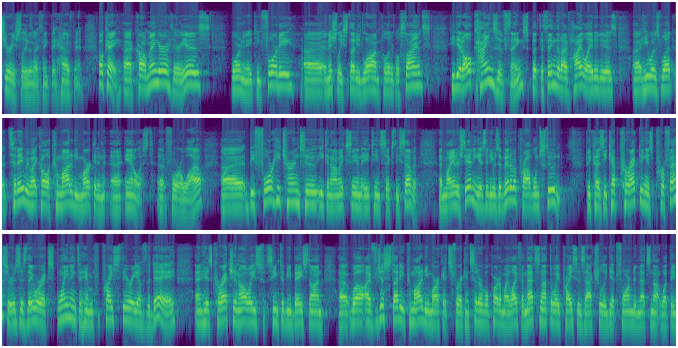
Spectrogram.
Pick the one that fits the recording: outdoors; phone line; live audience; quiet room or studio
live audience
